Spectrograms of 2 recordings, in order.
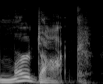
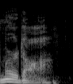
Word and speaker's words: Murdaugh: But it's D-A-U-G-H, isn't it? Like the D-A-U-G-H, thing yes. – The most people seem to be pronouncing it as though it was Murdoch, which doesn't seem to follow through from, I would pronounce it as Murdaugh.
